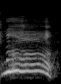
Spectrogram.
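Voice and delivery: a high frightened shriek; panicked yelp. Retold or imitated. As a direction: squeal in terror as you run. Servant runs inside.

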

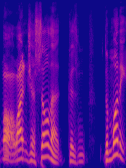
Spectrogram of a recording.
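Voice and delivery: hammed-up indignant outburst; indignant objection. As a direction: bark it like a grudging Judas. Judas voiced objecting to waste.

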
